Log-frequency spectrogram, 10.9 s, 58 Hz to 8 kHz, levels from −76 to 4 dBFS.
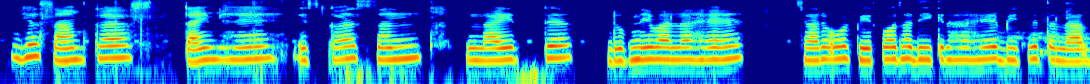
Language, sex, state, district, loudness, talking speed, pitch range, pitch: Hindi, female, Chhattisgarh, Sarguja, -18 LUFS, 115 wpm, 240-265 Hz, 250 Hz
